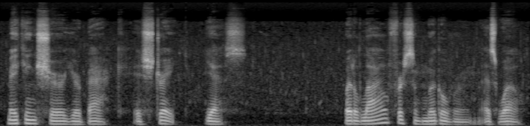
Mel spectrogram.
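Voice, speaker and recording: A man with a low voice leads a guided meditation. He speaks very slowly, in a gentle and soothing way, giving measured instructions.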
